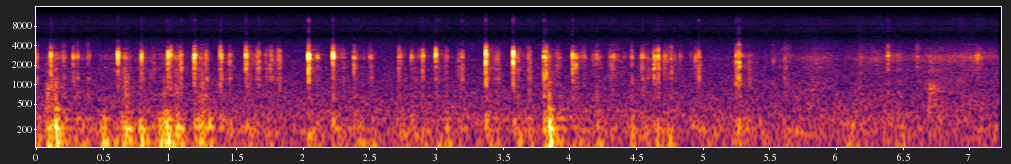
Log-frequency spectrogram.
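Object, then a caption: Plastic computer keyboard keys. A fingertip presses the arrow and numpad keys on a black plastic HP keyboard resting on a wooden desk. Quick, dry clicks with a bright tone around 2.8 kHz come in an uneven run of about two dozen taps, with almost no ring. The taps grow sparser and quieter over the last couple of seconds.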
